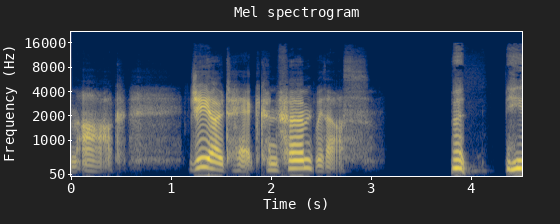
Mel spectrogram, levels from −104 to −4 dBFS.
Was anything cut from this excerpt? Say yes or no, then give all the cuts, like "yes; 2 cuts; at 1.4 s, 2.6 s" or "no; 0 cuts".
yes; 2 cuts; at 1.9 s, 2.4 s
